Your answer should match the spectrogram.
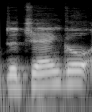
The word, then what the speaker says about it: Django: So Django Unchained. I keep saying Django because it's just fun to say it. No, it's just fun to say Django. – The D is silent.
